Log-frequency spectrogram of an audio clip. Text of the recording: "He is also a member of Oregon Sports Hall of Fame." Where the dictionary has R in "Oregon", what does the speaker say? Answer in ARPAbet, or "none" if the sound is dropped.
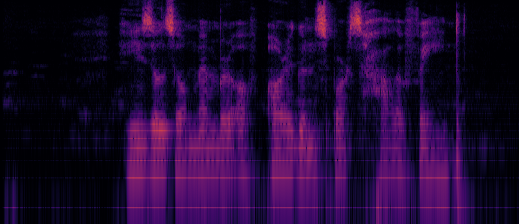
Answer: R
